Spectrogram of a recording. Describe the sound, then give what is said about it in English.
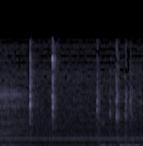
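A few soft, irregular keystrokes tapping on a computer keyboard, quiet, spaced unevenly over a steady low electrical hum with no one speaking. “Sorry, my keyboard was being stupid.”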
